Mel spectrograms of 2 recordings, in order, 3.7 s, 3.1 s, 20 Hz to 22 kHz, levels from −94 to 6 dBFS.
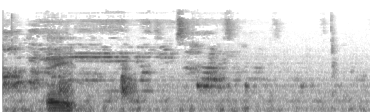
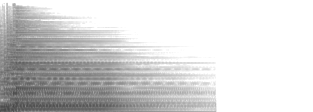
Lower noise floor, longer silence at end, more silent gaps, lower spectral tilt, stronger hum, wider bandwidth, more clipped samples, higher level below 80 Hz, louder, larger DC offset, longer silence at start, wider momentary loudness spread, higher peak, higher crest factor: second, -44 dBFS vs -59 dBFS; second, 0.05 s vs 0.95 s; neither; about the same, -5.5 dB/octave vs -4.5 dB/octave; neither; second, 14.5 kHz vs 17.5 kHz; neither; about the same, -46 dBFS vs -48 dBFS; first, -20 LUFS vs -26 LUFS; neither; about the same, 0.05 s vs 0 s; about the same, 19 LU vs 17 LU; first, -2 dBFS vs -8 dBFS; about the same, 20 dB vs 20 dB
